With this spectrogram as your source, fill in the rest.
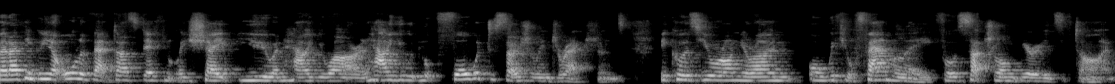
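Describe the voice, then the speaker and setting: With an Australian accent, a woman speaks at a moderate pace with ordinary pitch variation and big swings in loudness. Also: medium pitch for a woman, hardly any pauses. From Australia, rural New South Wales. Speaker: insurance executive. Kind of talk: interview.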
